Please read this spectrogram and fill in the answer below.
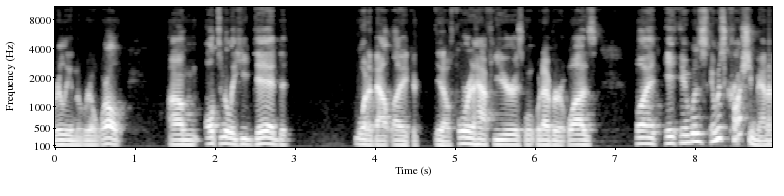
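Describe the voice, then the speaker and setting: A man's voice: mid-range voice, fairly bright tone. Informal young man telling a personal story. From United States, Philadelphia. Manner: informal, many restarts and repeated words. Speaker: podcast guest, entrepreneur. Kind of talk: personal storytelling in a podcast interview.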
